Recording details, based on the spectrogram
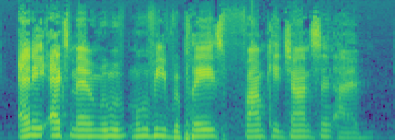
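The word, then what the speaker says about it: Famke Janssen: Our resident supervillain, John Aponic, says, any X-Men movie replace Famke Johnson.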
